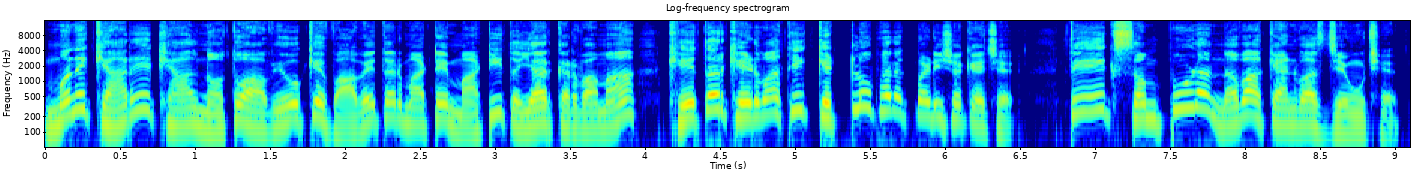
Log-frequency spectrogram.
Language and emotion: Gujarati, surprised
